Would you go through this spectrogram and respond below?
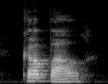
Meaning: scratching post
- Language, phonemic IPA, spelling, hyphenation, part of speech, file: Dutch, /ˈkrɑpaːl/, krabpaal, krab‧paal, noun, Nl-krabpaal.ogg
